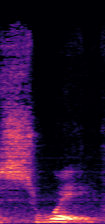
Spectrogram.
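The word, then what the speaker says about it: Sui: China is reunified the Dynasty is called the sway and that is spelled s u i Sway in the system that we're using that also is rather short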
